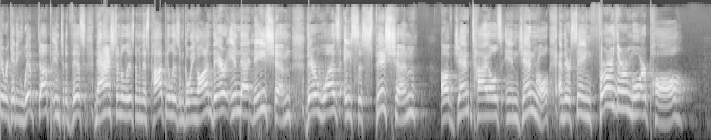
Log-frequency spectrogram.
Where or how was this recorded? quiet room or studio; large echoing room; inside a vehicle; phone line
large echoing room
